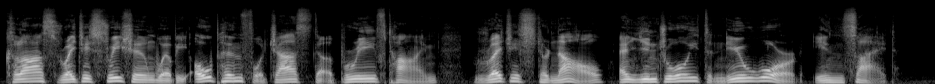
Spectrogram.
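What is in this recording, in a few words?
Chinese English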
